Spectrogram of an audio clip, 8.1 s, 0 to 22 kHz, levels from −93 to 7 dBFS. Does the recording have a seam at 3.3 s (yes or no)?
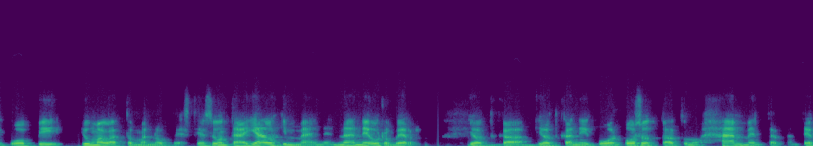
no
